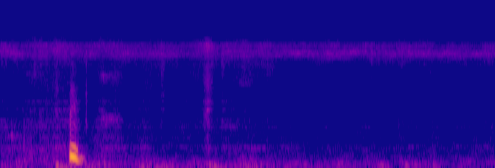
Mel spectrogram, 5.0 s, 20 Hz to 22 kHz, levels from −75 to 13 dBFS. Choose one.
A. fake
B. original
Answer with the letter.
A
